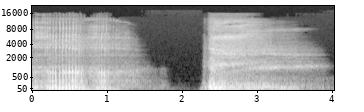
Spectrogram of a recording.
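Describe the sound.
Two loud snores from the wolf lying in bed in a telling of Little Red Riding Hood, a rumbling, rattling breath followed after a short pause by a long, airy second one, likely a person imitating heavy snoring with no other talk.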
